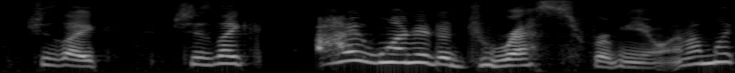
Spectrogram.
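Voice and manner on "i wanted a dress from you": all worked up, huffy, freaked-out outburst. Retelling a young lady's reaction to being refused a dress: imitating someone freaking out. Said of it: "and then she freaked out on me".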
